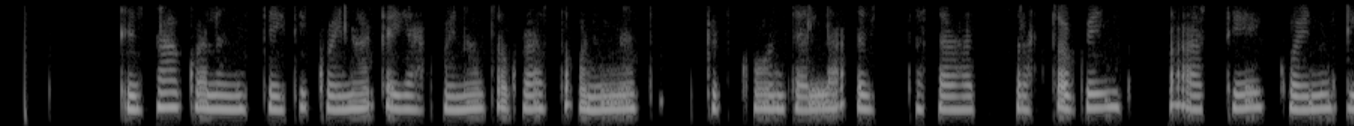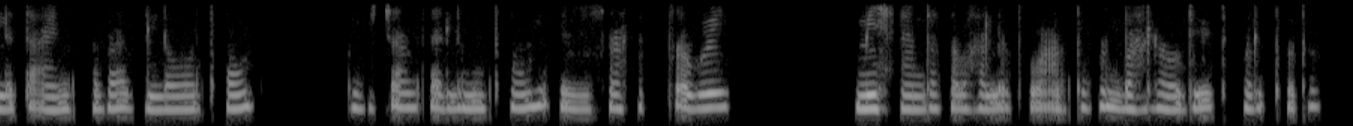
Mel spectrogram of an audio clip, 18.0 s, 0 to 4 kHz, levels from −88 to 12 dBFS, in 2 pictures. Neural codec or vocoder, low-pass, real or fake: none; 3.6 kHz; real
